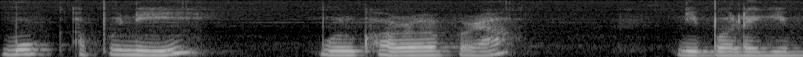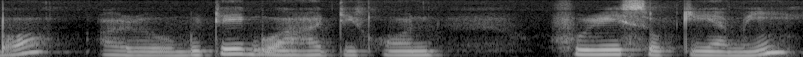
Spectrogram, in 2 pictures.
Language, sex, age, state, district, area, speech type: Assamese, female, 30-45, Assam, Sonitpur, rural, spontaneous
